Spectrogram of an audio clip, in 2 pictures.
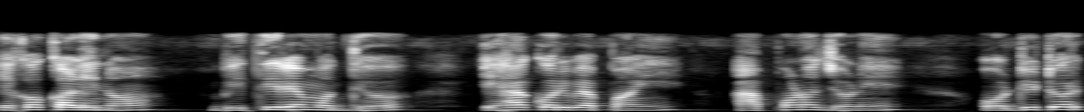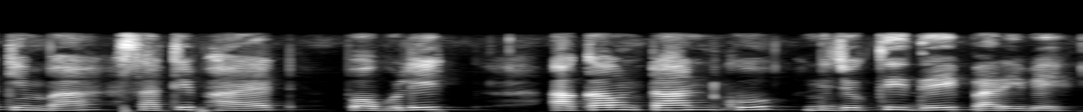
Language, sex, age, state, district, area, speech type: Odia, female, 18-30, Odisha, Boudh, rural, read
